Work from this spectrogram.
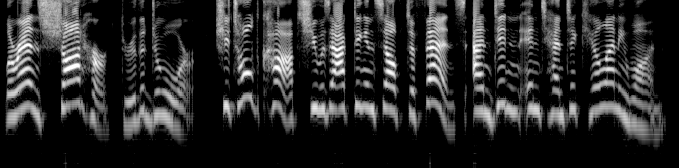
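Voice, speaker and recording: A woman news reporter narrating a story with a brisk, polished news delivery. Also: high-pitched, sing-song, pushed and bright, no echo, studio quality.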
